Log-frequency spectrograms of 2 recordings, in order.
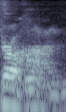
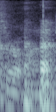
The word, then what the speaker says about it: Strothan: Oh, It's that's Strohan. Yeah. It's pronounced weird, but yeah, it's Strohan. It's like stroganoff.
